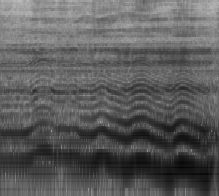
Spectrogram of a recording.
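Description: A man singing a long, ornamented line through a microphone and PA speakers. The pitch wavers up and down in wide swells, and the voice grows louder toward the end.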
